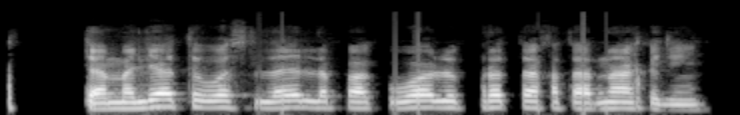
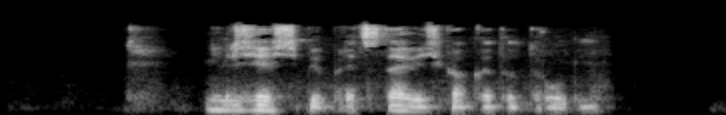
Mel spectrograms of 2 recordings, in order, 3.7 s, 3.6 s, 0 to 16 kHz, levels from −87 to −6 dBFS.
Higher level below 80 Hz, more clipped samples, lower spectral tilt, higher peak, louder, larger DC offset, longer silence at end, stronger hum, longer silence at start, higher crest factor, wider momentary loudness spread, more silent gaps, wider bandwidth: about the same, -58 dBFS vs -62 dBFS; neither; first, -7 dB/octave vs -2.5 dB/octave; first, 0 dBFS vs -4 dBFS; first, -19 LUFS vs -22 LUFS; neither; second, 0.2 s vs 0.65 s; neither; second, 0.05 s vs 0.65 s; about the same, 18 dB vs 22 dB; second, 6 LU vs 22 LU; first, 0.10-0.42 s, 2.34-2.40 s vs none; about the same, 8.8 kHz vs 8.6 kHz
